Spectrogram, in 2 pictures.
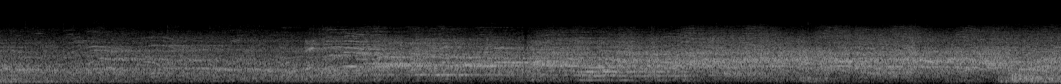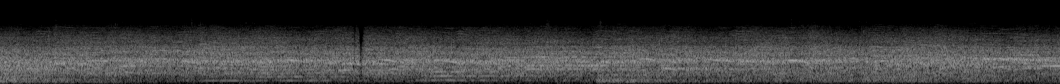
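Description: A crowd shouts and cheers, echoing in a large hall.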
